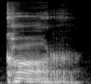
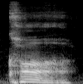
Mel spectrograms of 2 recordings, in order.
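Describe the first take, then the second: First: Car with the final R fully sounded; American pronunciation. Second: Car with no R at the end; Australian pronunciation. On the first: Teacher showing how Americans say car, R pronounced. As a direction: say "car" rhotic, R pronounced at the end. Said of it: "where an American will say". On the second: Teacher showing how Australians say car, R dropped. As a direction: say "car" non-rhotic, ending on an open vowel. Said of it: "Australian people will say car". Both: Shown as a demonstration.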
